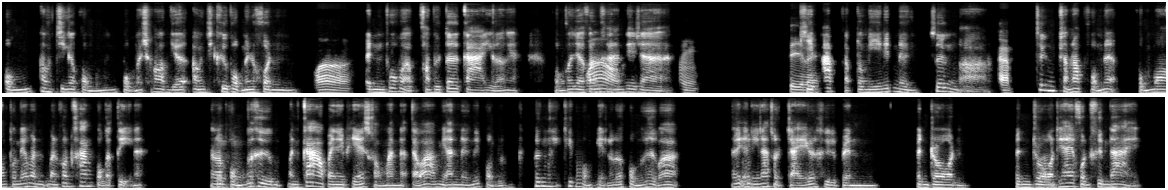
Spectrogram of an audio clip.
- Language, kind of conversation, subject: Thai, unstructured, เทคโนโลยีเปลี่ยนแปลงชีวิตประจำวันของคุณอย่างไรบ้าง?
- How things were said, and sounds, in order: in English: "Computer guy"; tapping; other background noise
